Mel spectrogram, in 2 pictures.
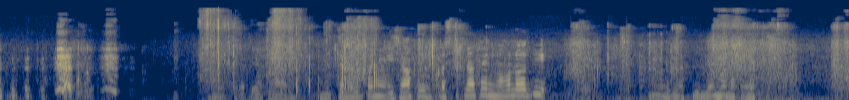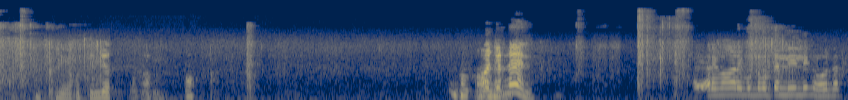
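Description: Young men talk and laugh nearby.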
